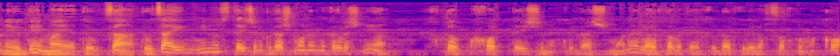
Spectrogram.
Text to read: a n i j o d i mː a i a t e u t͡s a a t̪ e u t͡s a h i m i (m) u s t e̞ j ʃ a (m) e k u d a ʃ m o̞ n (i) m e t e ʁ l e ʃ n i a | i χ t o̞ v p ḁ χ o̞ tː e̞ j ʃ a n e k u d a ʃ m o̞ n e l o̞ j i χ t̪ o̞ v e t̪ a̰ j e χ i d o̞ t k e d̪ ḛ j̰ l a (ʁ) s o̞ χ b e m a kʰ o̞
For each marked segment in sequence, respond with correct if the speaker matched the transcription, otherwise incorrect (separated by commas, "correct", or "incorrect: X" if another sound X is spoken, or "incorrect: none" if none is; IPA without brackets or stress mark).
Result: incorrect: n, incorrect: n, incorrect: e, incorrect: χ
